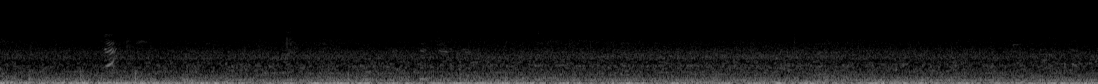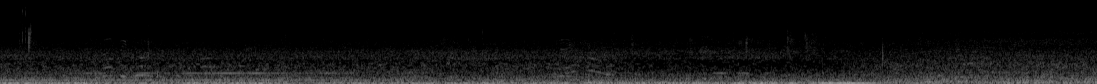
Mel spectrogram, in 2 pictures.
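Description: People walk by on a paved path outdoors.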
